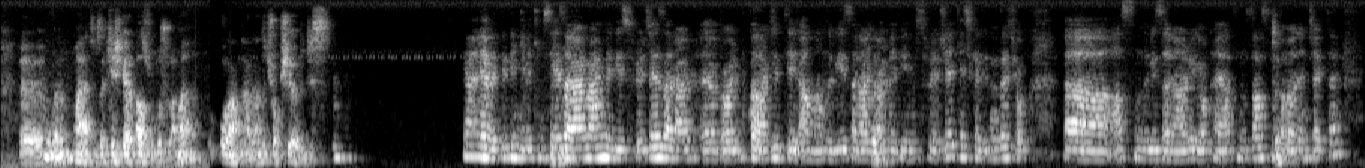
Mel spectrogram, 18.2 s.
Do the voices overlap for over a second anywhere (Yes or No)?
No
